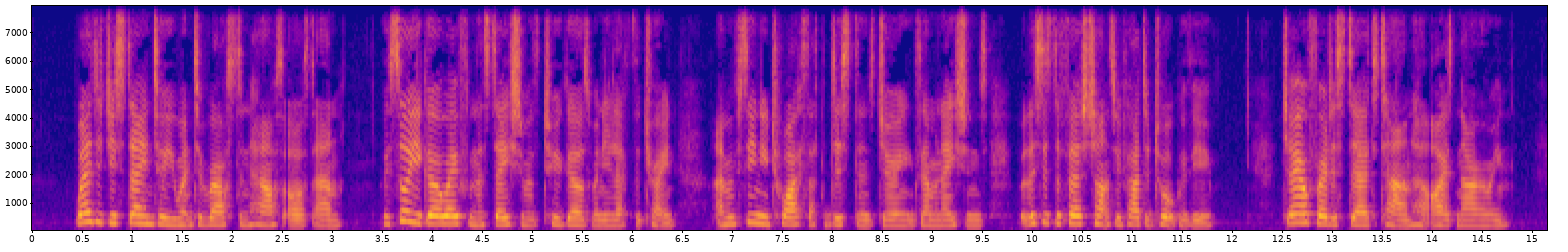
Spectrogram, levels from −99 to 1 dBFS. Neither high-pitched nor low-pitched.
No: high, 240 Hz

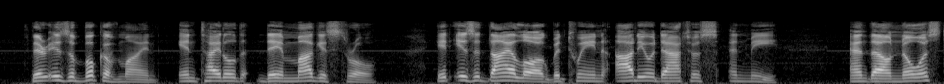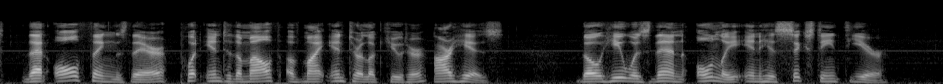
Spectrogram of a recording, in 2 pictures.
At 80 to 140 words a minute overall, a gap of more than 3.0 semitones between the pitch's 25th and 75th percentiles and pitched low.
No: slow, 135 wpm; average, 3.8 semitones; medium, 145 Hz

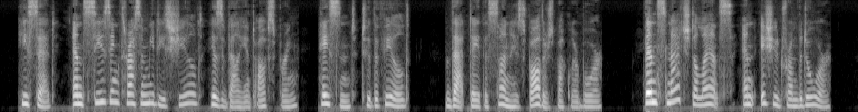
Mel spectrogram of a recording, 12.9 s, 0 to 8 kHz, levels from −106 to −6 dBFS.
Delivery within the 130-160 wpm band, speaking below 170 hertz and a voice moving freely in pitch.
No: average, 140 wpm; high, 190 Hz; wide, 6.8 semitones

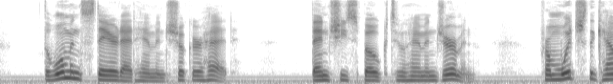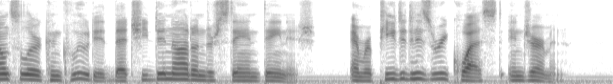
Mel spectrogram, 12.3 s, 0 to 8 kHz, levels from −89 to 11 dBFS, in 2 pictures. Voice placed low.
No: medium, 150 Hz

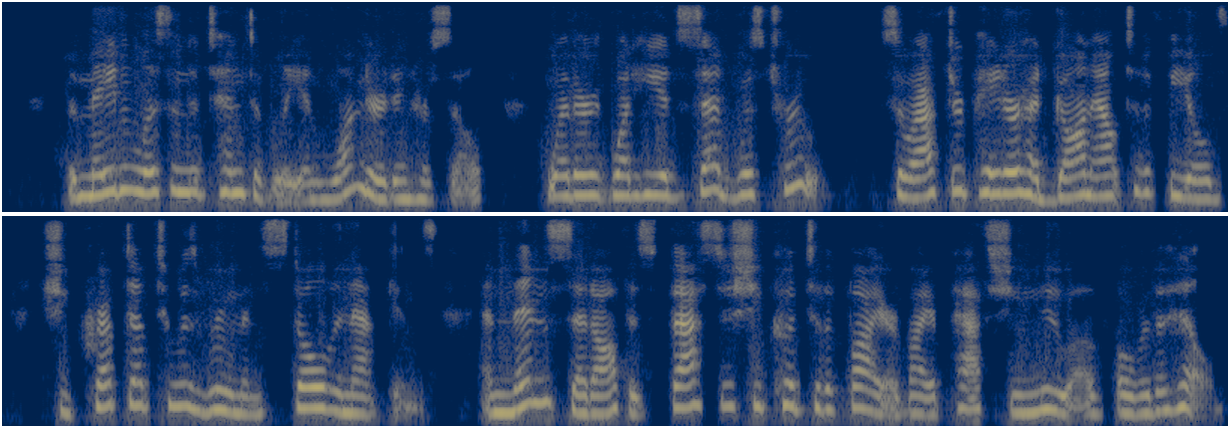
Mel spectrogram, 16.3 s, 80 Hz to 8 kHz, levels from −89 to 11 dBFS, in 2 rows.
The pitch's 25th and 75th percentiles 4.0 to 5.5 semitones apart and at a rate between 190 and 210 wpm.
Yes: average, 4.5 semitones; average, 200 wpm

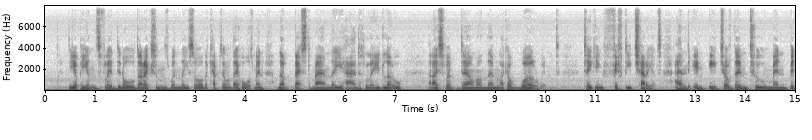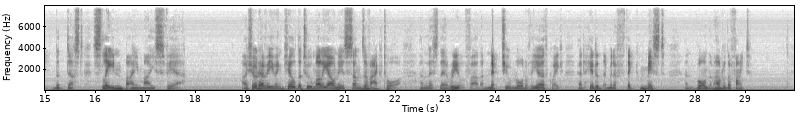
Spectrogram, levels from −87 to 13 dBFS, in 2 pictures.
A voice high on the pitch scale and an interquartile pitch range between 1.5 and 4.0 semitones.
No: low, 130 Hz; average, 2.8 semitones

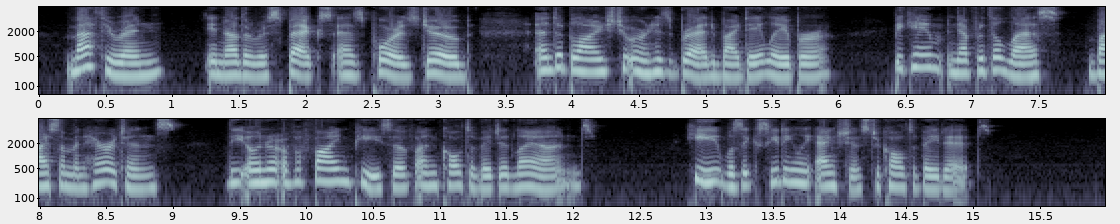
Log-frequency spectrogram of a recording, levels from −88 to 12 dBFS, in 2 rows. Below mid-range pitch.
No: high, 195 Hz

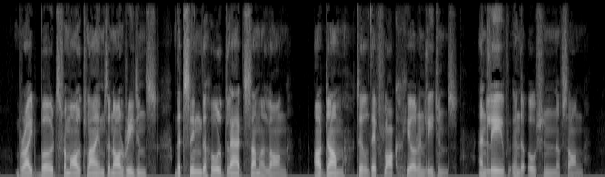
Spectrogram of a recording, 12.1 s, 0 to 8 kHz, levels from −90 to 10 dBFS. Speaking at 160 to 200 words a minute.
No: average, 150 wpm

